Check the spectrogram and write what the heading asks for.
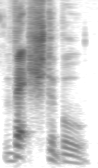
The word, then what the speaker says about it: vegetable: Three syllables, guys. Vegetable. vegetable. So the first parts you don't say veable or vegetable, you say vegetable, vegetable, vegetable.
